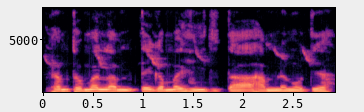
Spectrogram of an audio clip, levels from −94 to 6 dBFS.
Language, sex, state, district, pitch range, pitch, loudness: Wancho, male, Arunachal Pradesh, Longding, 130-150 Hz, 140 Hz, -11 LUFS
